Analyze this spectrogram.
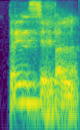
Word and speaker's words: principle: Here, P-R-I-N-C-I-P-L-E, principal. It is also pronounced as principal. It is not at all pronounced as principal. You have to pronounce it as principal, same pronunciation. Principal means it's also a noun.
